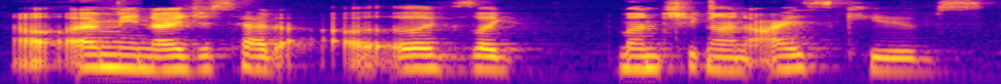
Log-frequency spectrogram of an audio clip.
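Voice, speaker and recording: A woman's voice: fairly low pitch, flat delivery, moderate pace, a bit bright. A woman with a dry mouth, recovering after surgery, chatting casually to camera in a rambling, anecdotal way. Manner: rambling, anecdotal, acts out quoted exchanges. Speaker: vlogger. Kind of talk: casual chat to camera, personal storytelling.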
